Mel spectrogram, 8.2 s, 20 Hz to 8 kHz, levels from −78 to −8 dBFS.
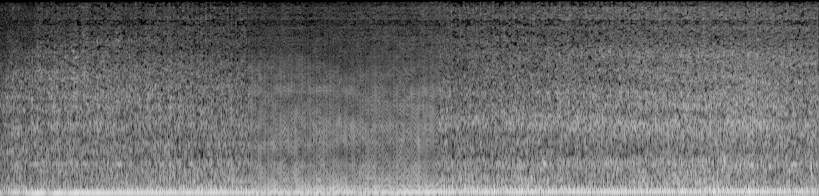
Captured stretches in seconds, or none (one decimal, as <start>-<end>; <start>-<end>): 0.0-2.5; 4.4-8.2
